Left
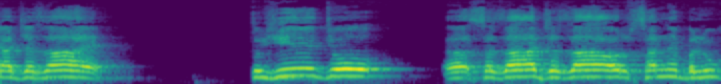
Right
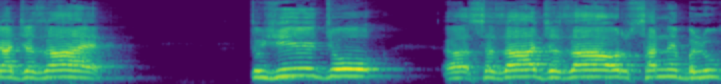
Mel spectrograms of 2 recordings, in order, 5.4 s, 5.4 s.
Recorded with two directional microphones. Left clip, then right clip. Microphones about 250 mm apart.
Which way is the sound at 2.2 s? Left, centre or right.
Centre.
